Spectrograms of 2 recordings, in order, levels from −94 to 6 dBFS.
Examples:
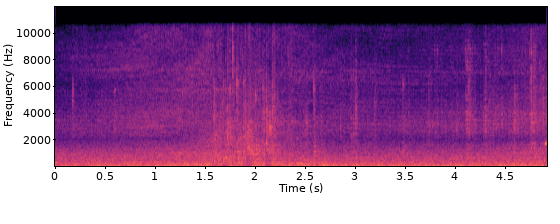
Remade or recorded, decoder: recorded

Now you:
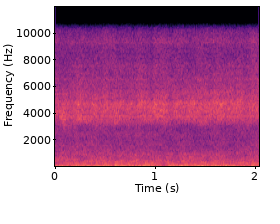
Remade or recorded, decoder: remade, codec, SNAC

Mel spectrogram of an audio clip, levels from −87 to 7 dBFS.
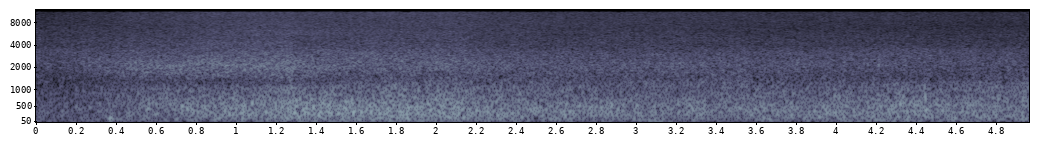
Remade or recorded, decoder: recorded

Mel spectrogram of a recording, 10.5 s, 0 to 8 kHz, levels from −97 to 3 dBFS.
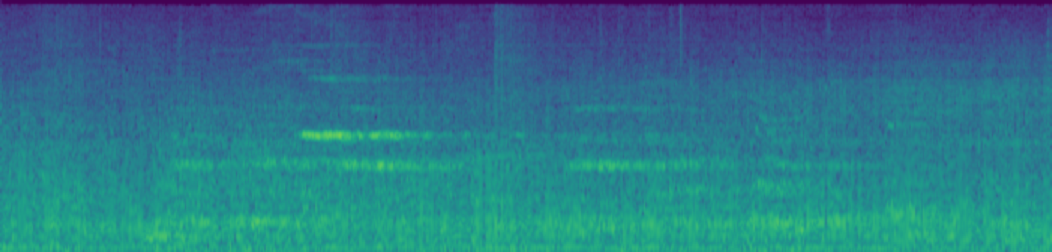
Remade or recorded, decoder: remade, vocoder, Vocos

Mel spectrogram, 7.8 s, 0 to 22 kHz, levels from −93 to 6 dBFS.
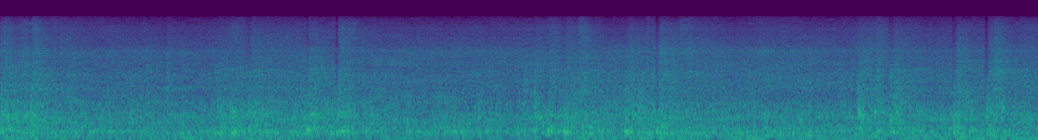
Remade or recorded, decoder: remade, codec, SNAC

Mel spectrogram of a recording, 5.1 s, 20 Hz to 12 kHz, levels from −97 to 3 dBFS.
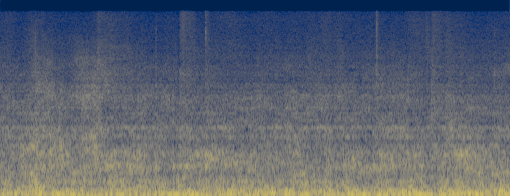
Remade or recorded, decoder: remade, codec, SNAC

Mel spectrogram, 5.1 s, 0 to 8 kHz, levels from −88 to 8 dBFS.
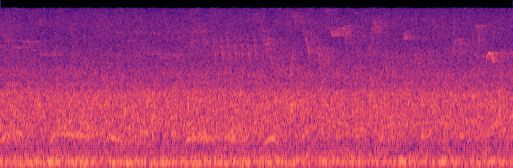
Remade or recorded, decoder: recorded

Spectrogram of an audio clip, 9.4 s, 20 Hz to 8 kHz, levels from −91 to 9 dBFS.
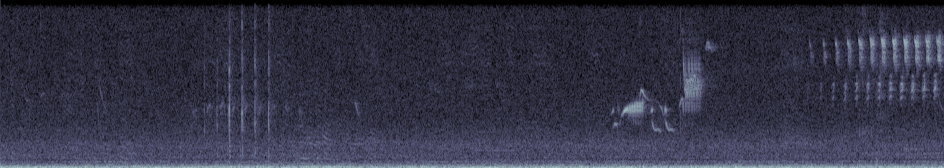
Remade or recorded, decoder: recorded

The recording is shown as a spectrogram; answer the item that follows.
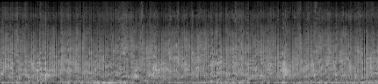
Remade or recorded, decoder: remade, vocoder, BigVGAN v2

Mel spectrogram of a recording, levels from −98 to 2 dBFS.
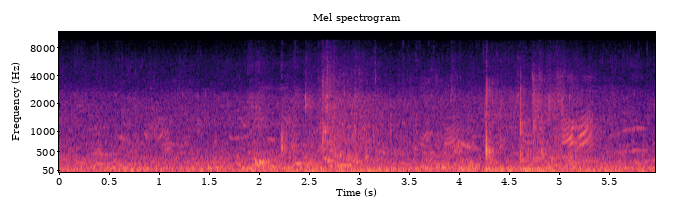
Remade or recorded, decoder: recorded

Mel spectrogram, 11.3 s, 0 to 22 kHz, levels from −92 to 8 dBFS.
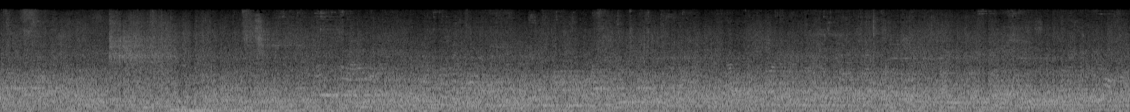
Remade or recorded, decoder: recorded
